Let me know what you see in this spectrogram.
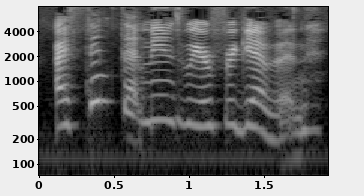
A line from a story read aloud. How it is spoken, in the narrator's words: Ariel laughed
